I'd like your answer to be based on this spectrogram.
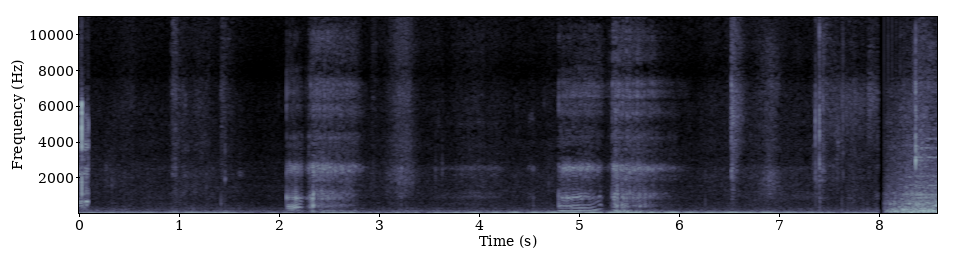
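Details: Person sleeping comfortably after lunch snoring: two rough, rumbling snores over a steady low room hum.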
